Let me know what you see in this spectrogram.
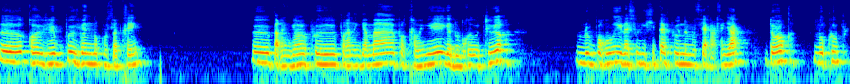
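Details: Adult woman, profoundly deaf, who uses hearing aids; speech of a profoundly deaf speaker.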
